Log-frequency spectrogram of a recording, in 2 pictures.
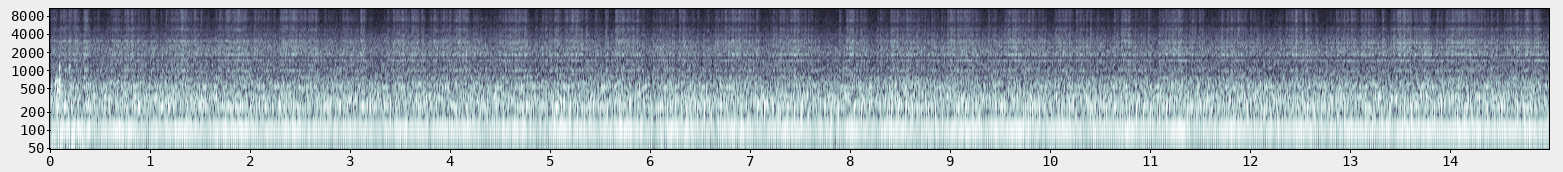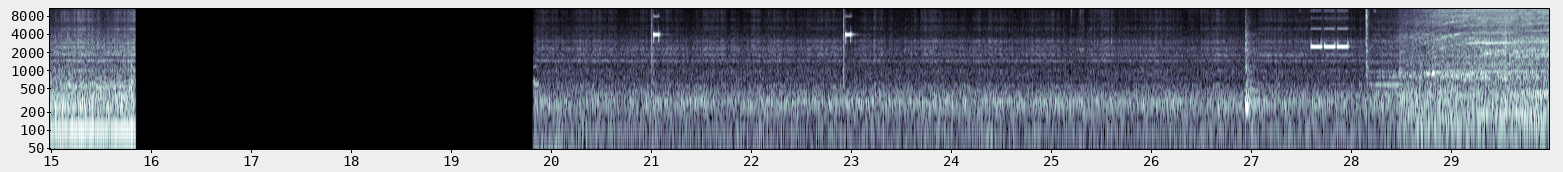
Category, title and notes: Sound effects > Electronic / Design
Sounds made by a vending machine. The first 20 seconds is the humming sounds of the vending machine. Afterwards is the sound of the vending machine dispensing chocolate milk, and then dispensing a cup of hot water for tea. Recorded this sound effect using a Zoom Audio Recorder H6. Credit isn’t necessary, though obviously appreciated if possible.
